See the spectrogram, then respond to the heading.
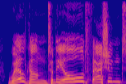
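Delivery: high, slow, stretched-out medieval announcer voice.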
